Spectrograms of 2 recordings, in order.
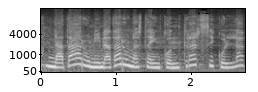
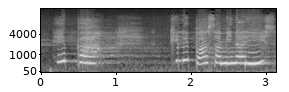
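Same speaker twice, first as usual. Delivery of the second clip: piercing, very high, shrill shriek; 10 semitones higher than usual. Someone whose nose keeps growing after telling a lie, shrieking. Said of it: "chilló Pinocho".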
